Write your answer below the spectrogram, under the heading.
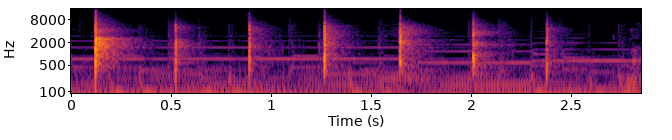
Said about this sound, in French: J'applaudis.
